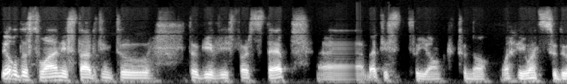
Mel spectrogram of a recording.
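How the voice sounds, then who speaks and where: In a Portuguese accent, a man speaks with a fairly low pitch and a dark, mellow tone. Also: ordinary pitch variation, moderate pace. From Portugal. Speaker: professional footballer. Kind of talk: interview.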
